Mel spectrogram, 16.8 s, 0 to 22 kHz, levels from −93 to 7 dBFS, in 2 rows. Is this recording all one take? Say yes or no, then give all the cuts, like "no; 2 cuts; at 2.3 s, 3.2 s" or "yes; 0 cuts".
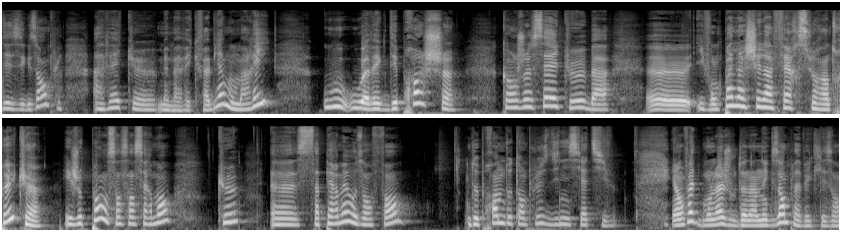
no; 1 cut; at 9.0 s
